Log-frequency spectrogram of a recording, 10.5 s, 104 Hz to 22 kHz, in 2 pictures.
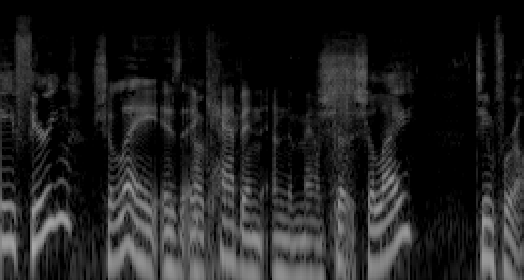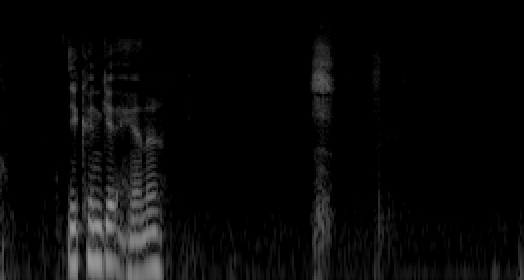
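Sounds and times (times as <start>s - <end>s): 
speech: 0.0s - 4.2s, 4.8s - 7.0s, 8.4s - 8.6s
person sniffing: 3.2s - 3.7s, 8.3s - 9.7s.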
